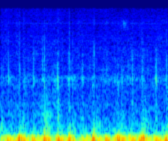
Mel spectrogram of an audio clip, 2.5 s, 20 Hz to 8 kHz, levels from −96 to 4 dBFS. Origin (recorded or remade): remade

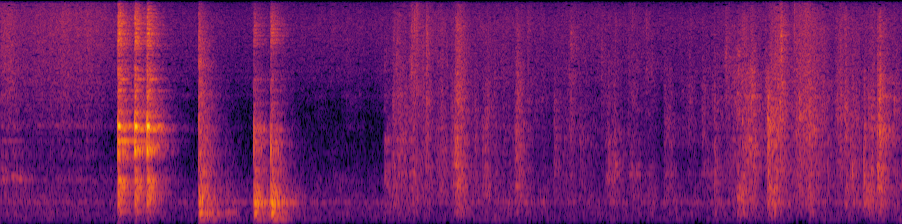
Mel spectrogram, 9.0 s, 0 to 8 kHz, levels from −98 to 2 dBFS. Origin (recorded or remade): recorded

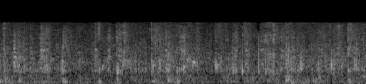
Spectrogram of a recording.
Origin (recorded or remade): recorded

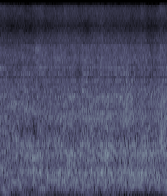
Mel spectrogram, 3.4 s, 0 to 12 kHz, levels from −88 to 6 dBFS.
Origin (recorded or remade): remade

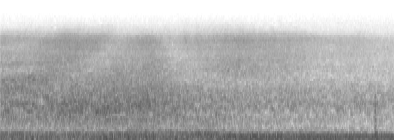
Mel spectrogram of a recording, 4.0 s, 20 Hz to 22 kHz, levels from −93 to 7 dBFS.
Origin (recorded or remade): recorded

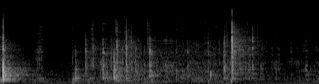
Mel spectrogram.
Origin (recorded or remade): recorded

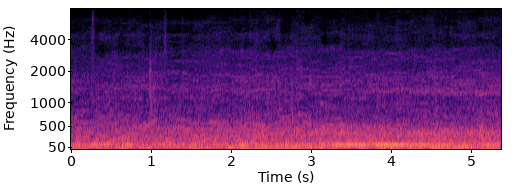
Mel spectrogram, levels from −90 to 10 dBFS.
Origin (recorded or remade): remade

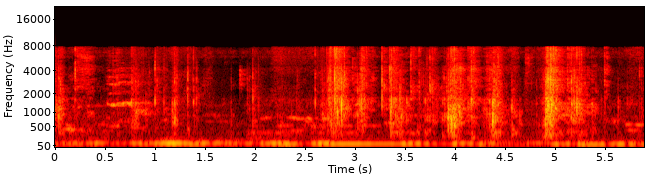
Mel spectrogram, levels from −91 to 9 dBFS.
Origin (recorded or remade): recorded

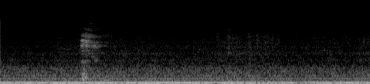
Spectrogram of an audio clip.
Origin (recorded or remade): remade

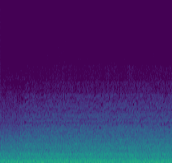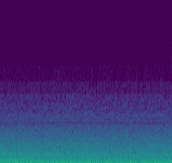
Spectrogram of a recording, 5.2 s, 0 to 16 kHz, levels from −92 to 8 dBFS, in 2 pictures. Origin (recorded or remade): remade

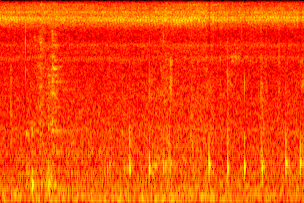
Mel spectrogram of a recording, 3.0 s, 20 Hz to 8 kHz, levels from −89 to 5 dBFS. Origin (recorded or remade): recorded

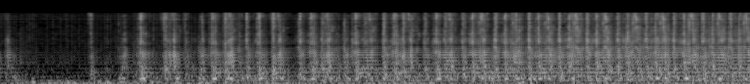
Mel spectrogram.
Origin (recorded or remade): remade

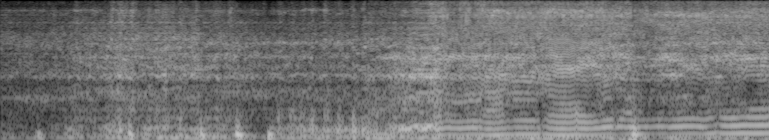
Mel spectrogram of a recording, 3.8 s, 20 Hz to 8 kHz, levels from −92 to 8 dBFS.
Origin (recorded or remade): remade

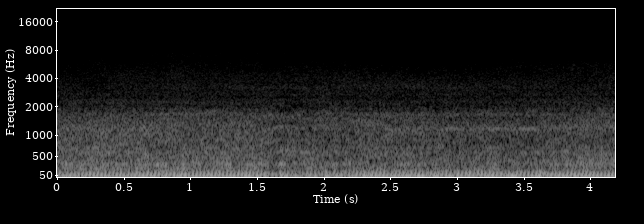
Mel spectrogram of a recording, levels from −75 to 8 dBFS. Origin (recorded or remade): remade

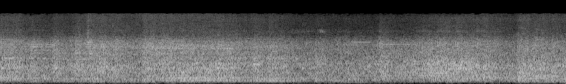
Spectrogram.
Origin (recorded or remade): recorded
